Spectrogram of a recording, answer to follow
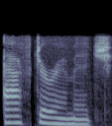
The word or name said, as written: afterimage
